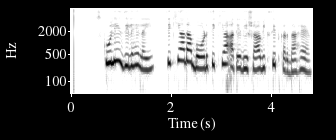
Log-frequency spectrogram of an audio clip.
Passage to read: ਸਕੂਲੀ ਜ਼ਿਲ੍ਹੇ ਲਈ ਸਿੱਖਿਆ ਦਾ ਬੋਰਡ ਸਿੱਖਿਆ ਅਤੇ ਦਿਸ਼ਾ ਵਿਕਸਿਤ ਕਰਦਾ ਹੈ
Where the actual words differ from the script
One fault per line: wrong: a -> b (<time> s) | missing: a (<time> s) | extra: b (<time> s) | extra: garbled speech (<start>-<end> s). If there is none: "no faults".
no faults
